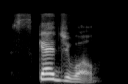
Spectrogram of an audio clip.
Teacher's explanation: in American English, we pronounce it with the sk, as in schedule. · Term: the SK sound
